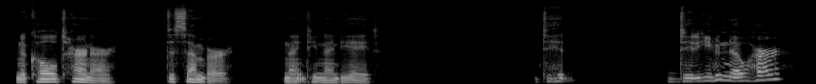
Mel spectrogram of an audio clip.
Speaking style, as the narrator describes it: I whispered

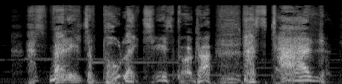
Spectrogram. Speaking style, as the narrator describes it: hissed

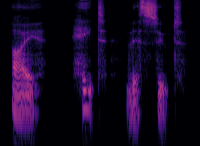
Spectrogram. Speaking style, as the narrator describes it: he said quietly

